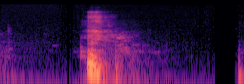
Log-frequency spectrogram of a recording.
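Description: A single short breath-like exhale, like a sigh, about a second in, against otherwise quiet room tone.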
